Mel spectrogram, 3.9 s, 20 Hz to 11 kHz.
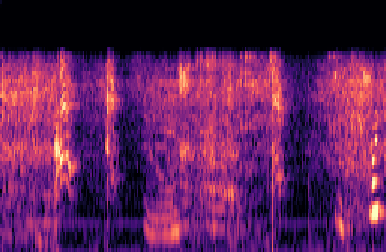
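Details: An 8-week-old English bulldog puppy plays with a Boston terrier; a dog gives a few short, sharp barks during play, with a person speaking in between.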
